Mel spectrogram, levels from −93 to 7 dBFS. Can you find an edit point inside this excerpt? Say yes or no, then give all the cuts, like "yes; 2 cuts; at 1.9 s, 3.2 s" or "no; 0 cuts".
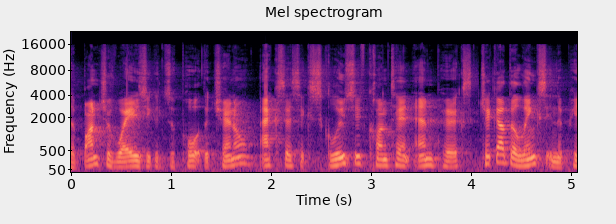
yes; 1 cut; at 4.0 s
